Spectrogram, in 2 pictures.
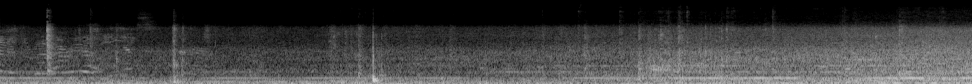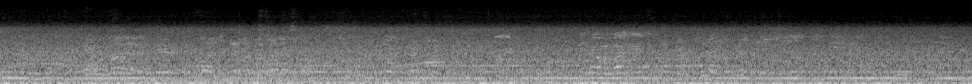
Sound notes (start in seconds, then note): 6.4 Acela Express humming electronically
